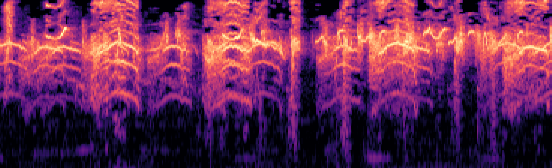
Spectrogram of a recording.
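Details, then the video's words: High, squeaky arched notes from a little spiderhunter lure compilation pour out in quick runs, dense and overlapping, with a couple of short dips between bursts. "Suara pikat burung sogok ontong ribut kompilasi"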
